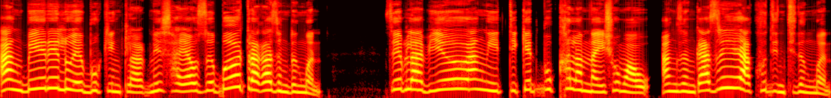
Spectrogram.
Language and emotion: Bodo, angry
